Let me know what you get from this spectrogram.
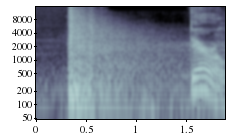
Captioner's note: gunshot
